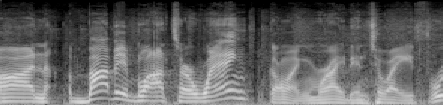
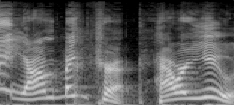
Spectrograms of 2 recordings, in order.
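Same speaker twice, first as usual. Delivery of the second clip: much higher twangy country greeting; a folksy country version of the mascot; country Chuck Entertainment; 11 semitones higher than usual. Retold or imitated. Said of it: "sounds like a country, uh, Charles Entertainment".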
